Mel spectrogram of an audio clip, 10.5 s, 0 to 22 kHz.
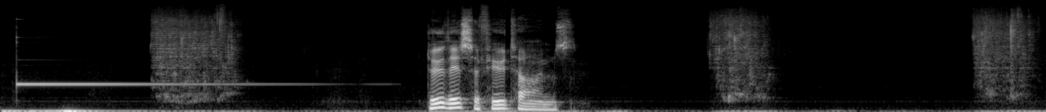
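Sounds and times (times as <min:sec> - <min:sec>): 
water squirted from the mouth by squeezing cheek muscles and tongue: 0:01.4 - 0:02.7, 0:07.0 - 0:08.1, 0:09.7 - 0:10.4
speech: 0:04.3 - 0:05.8.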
